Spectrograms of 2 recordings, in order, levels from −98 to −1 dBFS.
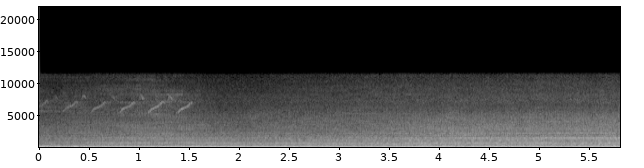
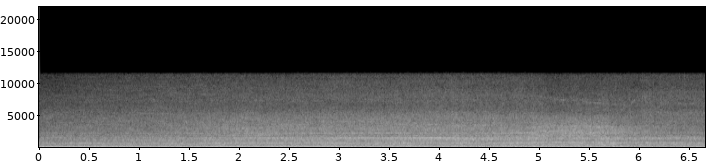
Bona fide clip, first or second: second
